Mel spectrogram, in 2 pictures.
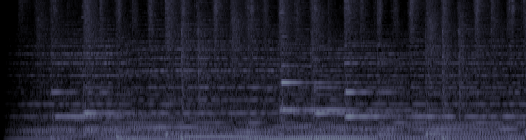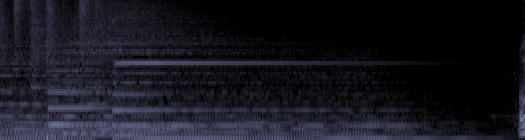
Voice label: Sermon English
